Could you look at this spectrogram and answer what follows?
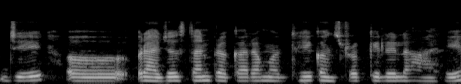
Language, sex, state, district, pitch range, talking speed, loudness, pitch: Marathi, female, Maharashtra, Sindhudurg, 170-175 Hz, 90 wpm, -27 LUFS, 170 Hz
